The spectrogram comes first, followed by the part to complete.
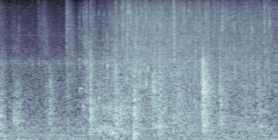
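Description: Water rushing steadily, building from about a second in, with a few knocks and bumps over it.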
